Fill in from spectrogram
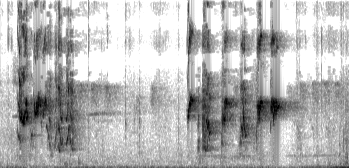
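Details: African lovebirds gathered at a millet-filled toy crane; two dense bursts of excited, shrill chattering chirps separated by over a second of near silence.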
